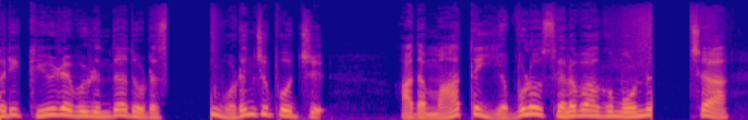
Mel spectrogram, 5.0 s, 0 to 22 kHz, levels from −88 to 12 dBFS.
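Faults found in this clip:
Wireless mic squelch dropout, 1.00–1.47 s before "உடைஞ்சு போச்சு" and 4.04–4.83 s after "அத மாத்த எவ்ளோ": RF fades, hiss rises, receiver squelch mutes 0.30 s and 0.26 s.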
